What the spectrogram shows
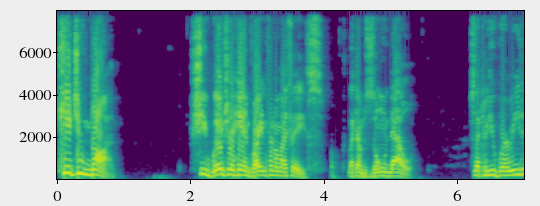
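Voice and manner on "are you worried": mock delivery, blaring, as loud as possible. Retelling how the girl who poked the speaker asked: imitating someone asking loudly. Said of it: "she says it in the loudest way possible".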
